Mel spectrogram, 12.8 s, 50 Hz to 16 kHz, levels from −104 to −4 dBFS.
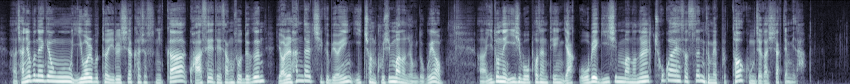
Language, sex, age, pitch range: Korean, male, 30-49, 125-190 Hz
